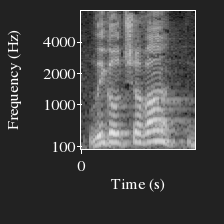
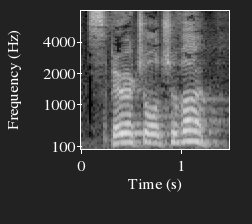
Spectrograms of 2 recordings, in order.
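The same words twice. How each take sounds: First: Legal tshuva called out high and loud, slowly; slow emphatic call of "Legal tshuva"; emphatic label. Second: Spiritual tshuva called out high and loud, slowly; slow emphatic call of "Spiritual tshuva"; emphatic label. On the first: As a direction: announce "Legal tshuva" like a headline, much higher and louder. Teacher names first kind emphatically. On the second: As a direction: announce "Spiritual tshuva" like a headline, much higher and louder. Teacher names second kind emphatically. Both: Shown as a demonstration.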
